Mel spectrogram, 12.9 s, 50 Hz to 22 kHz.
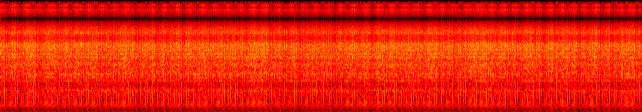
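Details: Generator after its first cold start of 2016, having sat about a year, loaded with a 40 W bulb and a noisy air pump: a buzzy two-stroke holds a steady, raspy note with no sag or misfire audible over the compressor's clatter. Normal running under load.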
